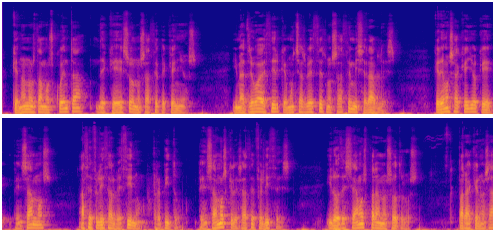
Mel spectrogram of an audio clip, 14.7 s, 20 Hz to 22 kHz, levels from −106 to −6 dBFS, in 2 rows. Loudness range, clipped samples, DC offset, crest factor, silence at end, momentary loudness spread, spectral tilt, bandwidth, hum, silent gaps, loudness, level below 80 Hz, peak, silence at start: 2 LU; under 0.1%; under 0.1%; 18 dB; 0 s; 12 LU; -7.5 dB/octave; 14 kHz; none; none; -32 LUFS; -48 dBFS; -12 dBFS; 0.05 s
